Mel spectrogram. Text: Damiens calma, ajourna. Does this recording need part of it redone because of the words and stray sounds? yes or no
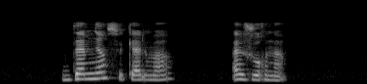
yes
